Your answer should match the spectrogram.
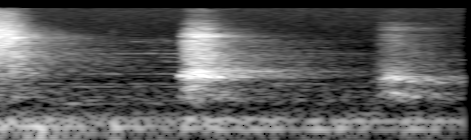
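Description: Two short, forceful breaths about a second apart, the effort of a man holding and moving through a push-up on his fists, over quiet background music.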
